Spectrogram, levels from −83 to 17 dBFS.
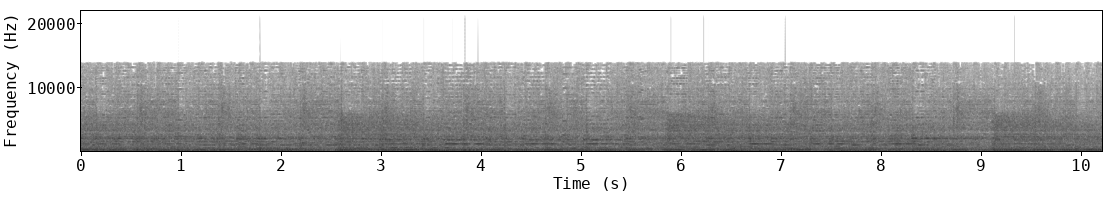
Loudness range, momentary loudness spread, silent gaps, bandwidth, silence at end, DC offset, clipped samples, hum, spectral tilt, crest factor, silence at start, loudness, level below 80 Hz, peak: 1 LU; 2 LU; none; 14 kHz; 0 s; under 0.1%; under 0.1%; none; -3.5 dB/octave; 12 dB; 0 s; -11 LUFS; -32 dBFS; 0 dBFS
